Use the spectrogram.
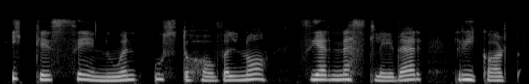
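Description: A speech recording carried over a WebRTC call path, with Opus coding limiting the audio band to about 8 kHz, has a burst of packet loss from 1.33 to 1.42 s. Because packets were lost, the receiver extends the preceding sound for 60 ms while fading it down, then resumes with 60 ms of the signal skipped.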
